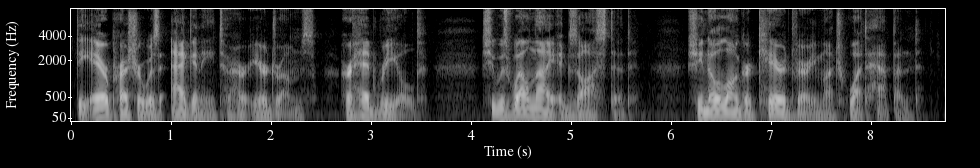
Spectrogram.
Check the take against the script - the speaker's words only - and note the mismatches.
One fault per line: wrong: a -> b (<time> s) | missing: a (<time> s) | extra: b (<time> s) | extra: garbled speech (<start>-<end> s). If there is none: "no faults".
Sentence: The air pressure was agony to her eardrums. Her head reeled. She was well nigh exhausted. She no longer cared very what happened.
extra: much (7.5 s)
